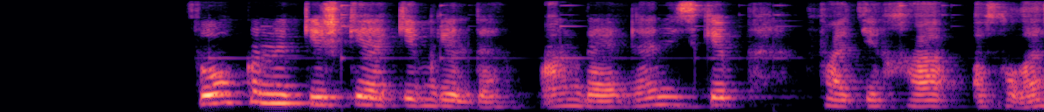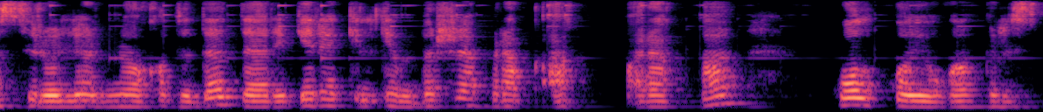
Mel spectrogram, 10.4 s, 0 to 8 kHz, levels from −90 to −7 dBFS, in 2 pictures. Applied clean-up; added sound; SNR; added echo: neural mask model DeepFilterNet 3.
